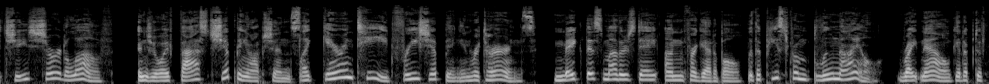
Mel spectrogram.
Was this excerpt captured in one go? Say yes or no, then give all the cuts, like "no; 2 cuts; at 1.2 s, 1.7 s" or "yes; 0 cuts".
yes; 0 cuts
